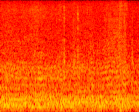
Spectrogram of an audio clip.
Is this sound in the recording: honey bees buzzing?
yes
